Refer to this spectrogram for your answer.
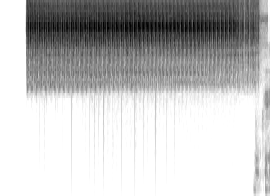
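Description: A swamp cicada sings a loud, steady, high buzz with a fine, fast pulsing throughout.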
